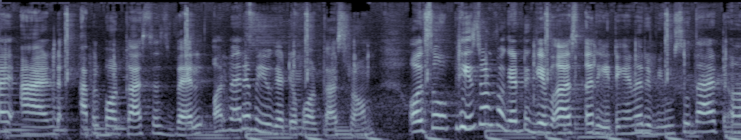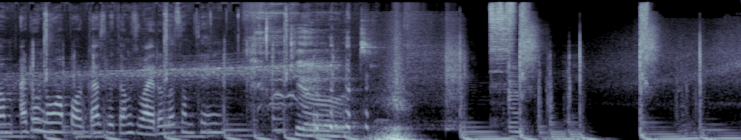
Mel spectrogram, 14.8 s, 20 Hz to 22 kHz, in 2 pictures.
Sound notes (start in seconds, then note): 10.0 laughs; 11.0 screen whooshes; 12.2 upbeat music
